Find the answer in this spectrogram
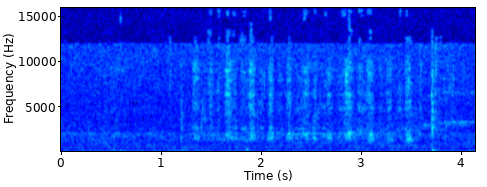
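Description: Near silence: faint scratching and a few light taps of a stylus writing on a tablet.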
